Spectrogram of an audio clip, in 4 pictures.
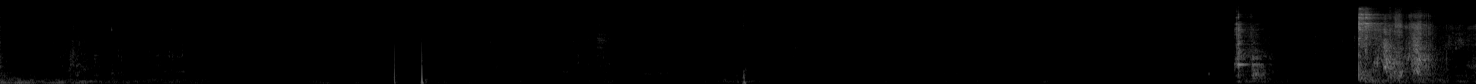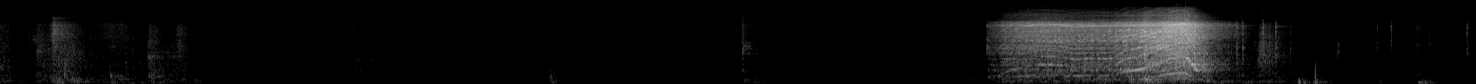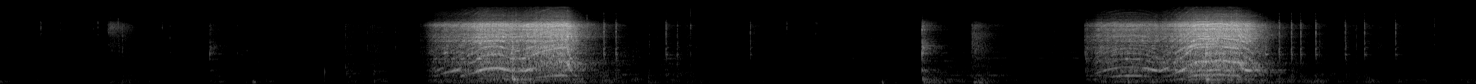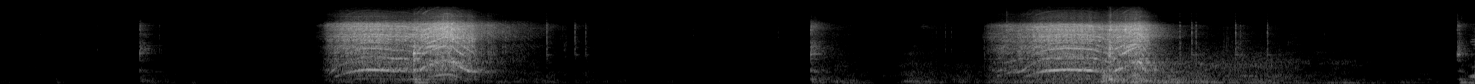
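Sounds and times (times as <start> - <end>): power drill driving screws: 24.6 - 27.6, 33.8 - 35.8, 40.4 - 42.6, 47.5 - 50.0, 54.1 - 56.8.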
